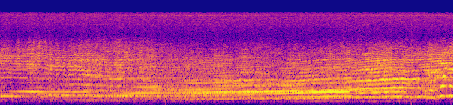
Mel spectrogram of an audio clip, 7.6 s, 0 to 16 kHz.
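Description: A red and white Yamaha V4 500cc Grand Prix racing motorcycle of over 140 horsepower at the 1985 British Grand Prix, its high-pitched engine wail rising and falling steadily as it passes at a distance, with no talk.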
